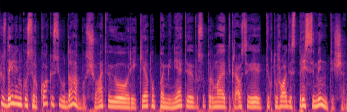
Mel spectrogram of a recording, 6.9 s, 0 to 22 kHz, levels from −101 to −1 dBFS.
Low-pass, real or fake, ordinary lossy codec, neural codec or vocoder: 14.4 kHz; fake; MP3, 64 kbps; vocoder, 44.1 kHz, 128 mel bands every 512 samples, BigVGAN v2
